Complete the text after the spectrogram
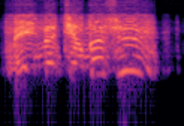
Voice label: aircraft damaged mood low, speech fr; War Thunder

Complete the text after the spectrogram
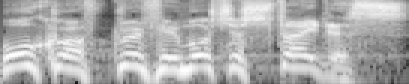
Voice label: voiceovers UK

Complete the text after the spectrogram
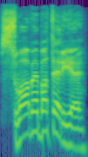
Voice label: Speech Alarms Sub Battery Low, PL; World Of Warships

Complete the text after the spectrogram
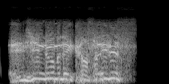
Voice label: voice message fire in tank, crew tanks japanese

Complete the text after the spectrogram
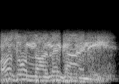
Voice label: voice message short stop, crew tanks hungarian

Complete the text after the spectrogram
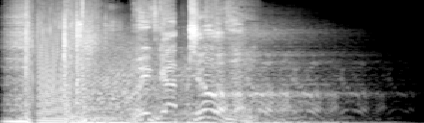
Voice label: Speech Double Kill, EN; World Of Warships

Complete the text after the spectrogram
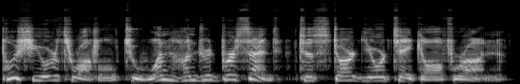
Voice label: tutorial takeoff preparation, english; War Thunder

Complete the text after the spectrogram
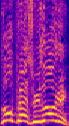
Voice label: US inform reloading, battlechatter, english

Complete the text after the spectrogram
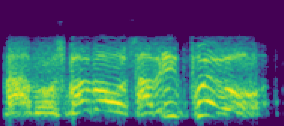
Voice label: attack position, mood med, speech; War Thunder

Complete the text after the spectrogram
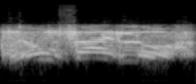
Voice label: bomb failure mood low, speech it; War Thunder

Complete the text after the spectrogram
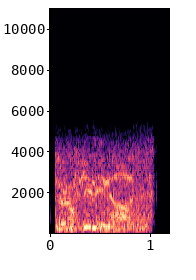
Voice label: voice message player tank hit, polish

